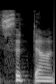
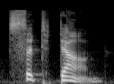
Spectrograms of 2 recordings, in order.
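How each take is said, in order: First: It is said in a plain voice. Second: It is said in a stern dad voice.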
